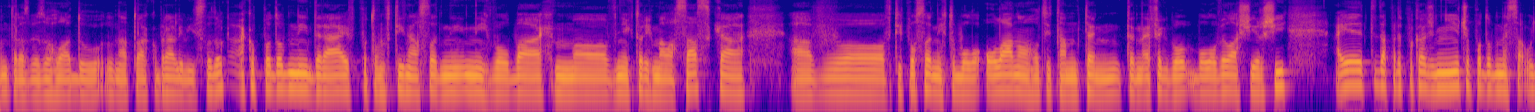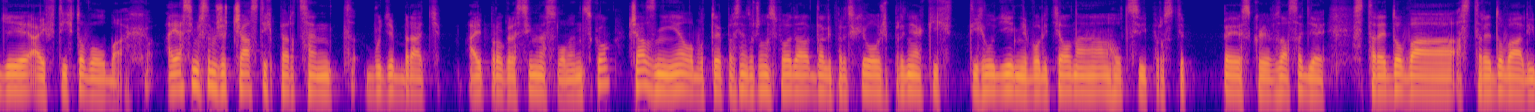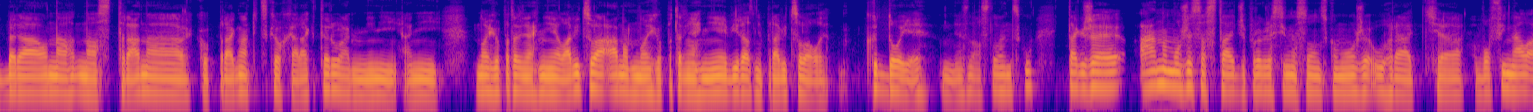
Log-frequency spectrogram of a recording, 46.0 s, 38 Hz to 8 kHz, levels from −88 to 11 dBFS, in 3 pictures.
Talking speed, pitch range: 170 wpm, 100-115 Hz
